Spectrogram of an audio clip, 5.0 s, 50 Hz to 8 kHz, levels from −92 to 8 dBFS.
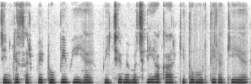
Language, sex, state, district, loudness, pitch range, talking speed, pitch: Hindi, female, Jharkhand, Ranchi, -15 LUFS, 230-245 Hz, 180 wpm, 235 Hz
